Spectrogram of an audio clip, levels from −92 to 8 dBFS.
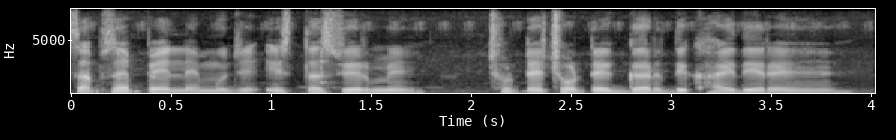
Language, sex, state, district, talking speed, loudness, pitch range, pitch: Hindi, male, Arunachal Pradesh, Papum Pare, 195 wpm, -17 LUFS, 125-150 Hz, 135 Hz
